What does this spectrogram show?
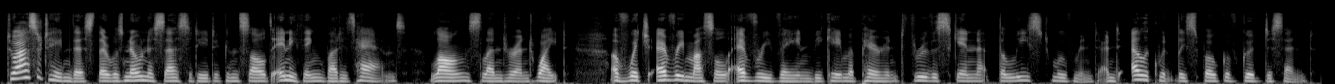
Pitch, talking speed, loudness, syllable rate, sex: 160 Hz, 170 wpm, -21 LUFS, 5.3 syllables/s, female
